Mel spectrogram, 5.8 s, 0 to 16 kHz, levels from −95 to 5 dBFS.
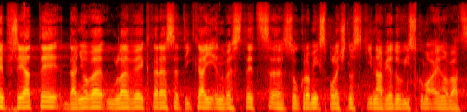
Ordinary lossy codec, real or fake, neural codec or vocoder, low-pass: MP3, 96 kbps; real; none; 14.4 kHz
